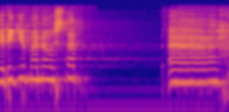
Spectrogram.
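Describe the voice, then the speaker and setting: A woman speaks in a flat monotone while music plays in the background. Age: young. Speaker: audience member asking a question. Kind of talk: Q&A question at religious talk. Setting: mosque gathering. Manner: halting, many fillers.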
